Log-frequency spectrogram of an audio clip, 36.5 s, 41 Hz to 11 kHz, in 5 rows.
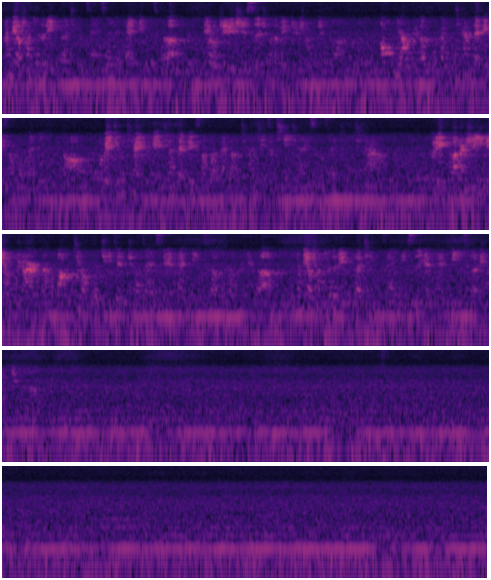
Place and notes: Railway platforms, Train traveling through, Sony PCM D50 + Soundman OKM II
